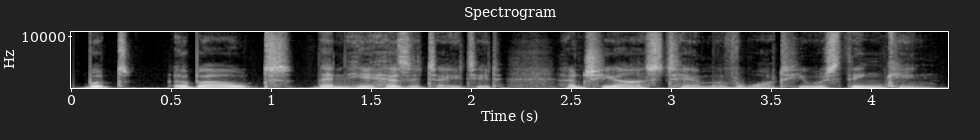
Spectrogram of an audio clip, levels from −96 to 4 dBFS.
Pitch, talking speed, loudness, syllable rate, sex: 110 Hz, 190 wpm, -20 LUFS, 5.4 syllables/s, male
